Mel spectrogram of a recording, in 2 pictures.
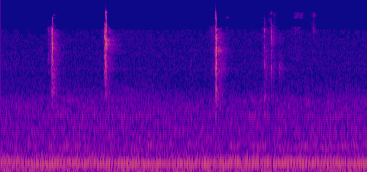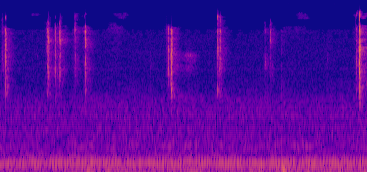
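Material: Soap.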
